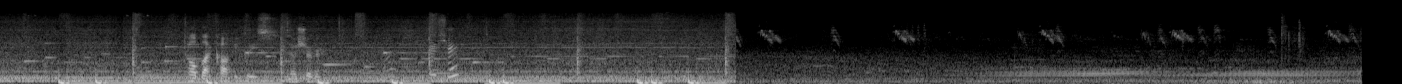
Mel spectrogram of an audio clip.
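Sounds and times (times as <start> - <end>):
faint outdoor ambience: 0.0 - 13.6
steady low hum: 0.0 - 13.6
bird chirping: 7.3 - 13.6.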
